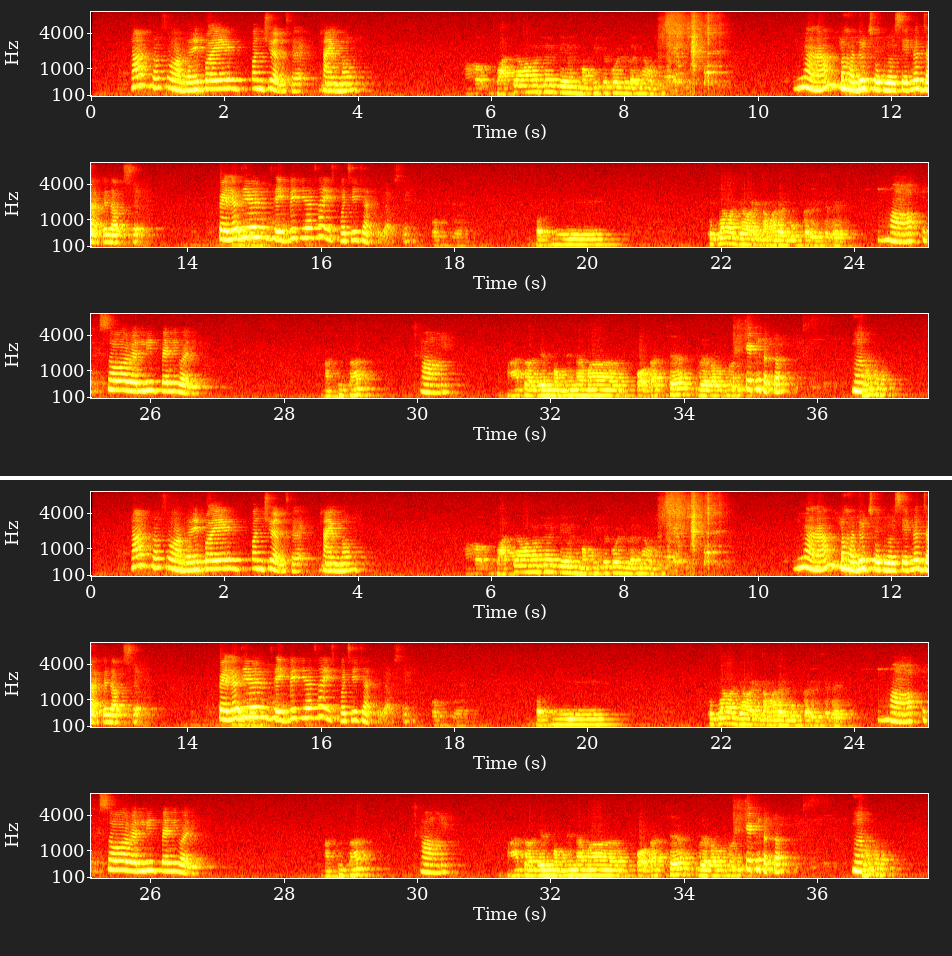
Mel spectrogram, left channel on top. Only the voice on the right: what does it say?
હા જાતે આવવાનો છે કે મમ્મી કે કોઈ લઈને આવશે.
ઓકે, જાતે
આઈ
જશે.
ઓકે પછી કેટલા વાગ્યા વાળી તમારે બુક કરવી છે બેચ
પાંચથી સાત
પાંચ વાગે એની મમ્મી નામાં ઓકાત છે વહેલા ઉઠવાની
હા મેડમ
